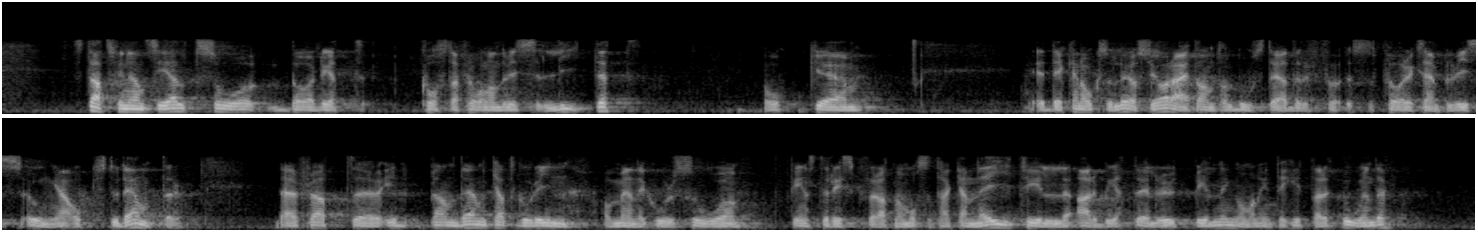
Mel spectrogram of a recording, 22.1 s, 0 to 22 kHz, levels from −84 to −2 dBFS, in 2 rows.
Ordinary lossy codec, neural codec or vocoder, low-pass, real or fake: Opus, 16 kbps; none; 5.4 kHz; real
